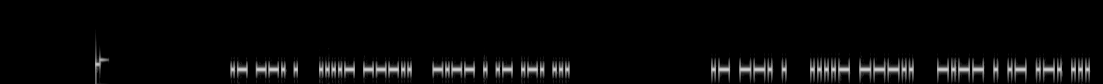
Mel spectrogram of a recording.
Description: Morse code, heard as a keyed tone, about 32 wpm, 700 Hz. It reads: AGE 48 YEARS AGE 48 YEARS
